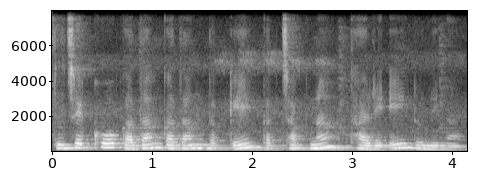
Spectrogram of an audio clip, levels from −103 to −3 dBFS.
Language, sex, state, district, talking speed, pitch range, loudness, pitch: Garo, female, Meghalaya, West Garo Hills, 85 wpm, 165-205 Hz, -15 LUFS, 185 Hz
